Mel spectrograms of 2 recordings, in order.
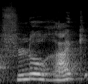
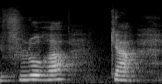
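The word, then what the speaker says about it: FloraK: quand même à préciser au niveau de la prononciation de mon pseudo c'est pas florac c'est flora cas d'où le poids au milieu entre le flora est le cas les comptes d'un style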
